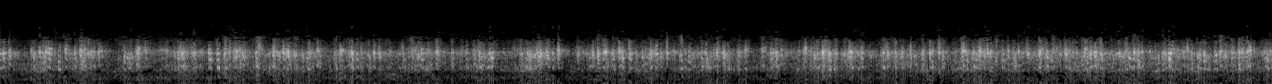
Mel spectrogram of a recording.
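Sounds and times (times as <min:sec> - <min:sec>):
frogs calling in a dense chorus of croaks and trills: 0:00.0 - 0:12.7.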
